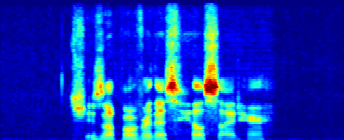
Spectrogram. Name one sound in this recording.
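A man speaks briefly into a headset microphone.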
